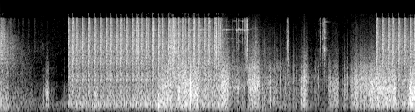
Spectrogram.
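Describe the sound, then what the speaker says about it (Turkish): Rapid automatic gunfire from a Counter-Strike-like video game rattles in long, dense bursts with brief gaps, loud and close, with no talking. "Evet vuruyorum arkadaşlar. Onu da öldürdüm."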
